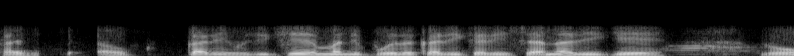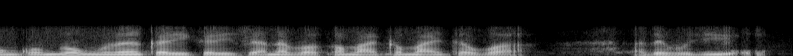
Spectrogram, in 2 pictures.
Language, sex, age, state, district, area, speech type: Manipuri, female, 60+, Manipur, Kangpokpi, urban, conversation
